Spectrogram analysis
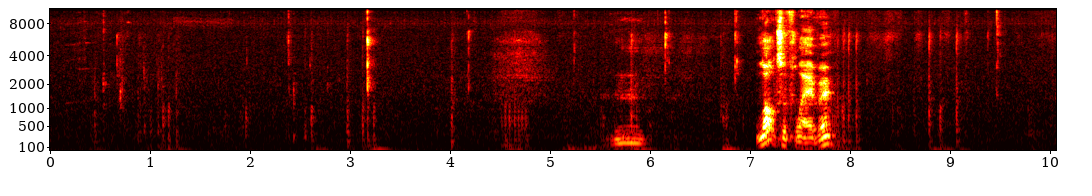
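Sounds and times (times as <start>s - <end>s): soft hiss: 0.0s - 10.0s
faint clicks and taps: 0.3s - 3.4s, 5.2s - 7.0s, 7.8s - 9.6s.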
